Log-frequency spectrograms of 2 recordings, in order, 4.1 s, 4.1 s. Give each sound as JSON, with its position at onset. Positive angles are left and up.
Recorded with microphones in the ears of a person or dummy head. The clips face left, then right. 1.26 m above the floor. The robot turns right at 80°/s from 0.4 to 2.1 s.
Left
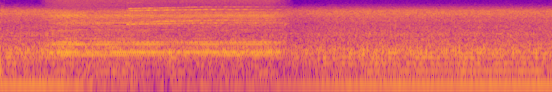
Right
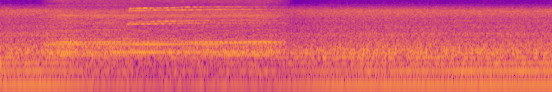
{"t": 0.9, "sound": "a ringtone", "azimuth_deg": 125, "distance_m": 4.0}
